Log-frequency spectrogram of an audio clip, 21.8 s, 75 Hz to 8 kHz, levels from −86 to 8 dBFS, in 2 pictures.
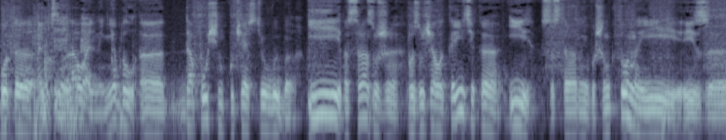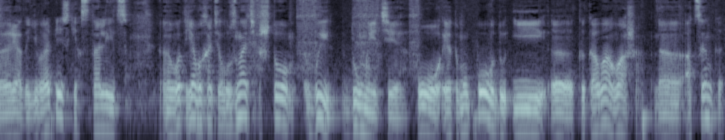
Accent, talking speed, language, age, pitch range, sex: native, 105 wpm, Russian, 50-69, 105-130 Hz, male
